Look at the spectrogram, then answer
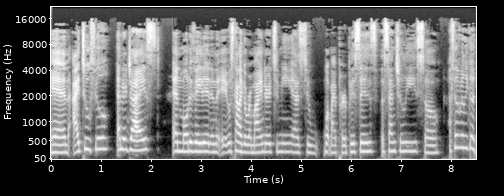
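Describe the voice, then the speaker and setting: A woman talks in an ordinary speaking voice at a fairly high pitch. Her pace is fairly quick, with ordinary pitch variation. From Haiti, then Boston area. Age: 20s. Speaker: public relations professional and writer. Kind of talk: casual chat.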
